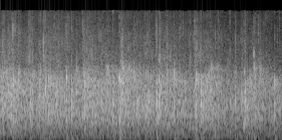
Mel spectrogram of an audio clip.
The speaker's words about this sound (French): Est-ce qu'on peut applaudir et remercier Dieu qui se manifeste au travers de nous pour sa gloire?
